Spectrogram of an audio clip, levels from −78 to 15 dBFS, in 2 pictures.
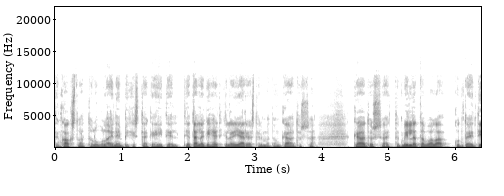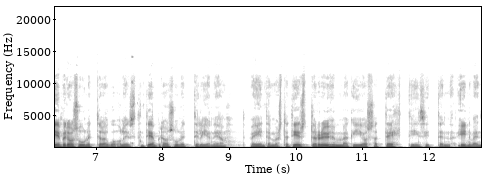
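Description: A speech clip with one corrupt frame decoded, from 7.55 to 7.68 s, between "tienpidon suunnittelua kun olin" and "tienpidon suunnittelijana ja vein". For about 0.13 s, spanning a handful of codec frames, a low-level glitch of misplaced energy peaking around -35 dBFS appears. Damaged bits made the decoder misread gains and codes and place energy at wrong frequencies. Unlike a dropout, which falls silent or is smoothed over by concealment, this adds foreign energy lasting about as long as the damaged frames.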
